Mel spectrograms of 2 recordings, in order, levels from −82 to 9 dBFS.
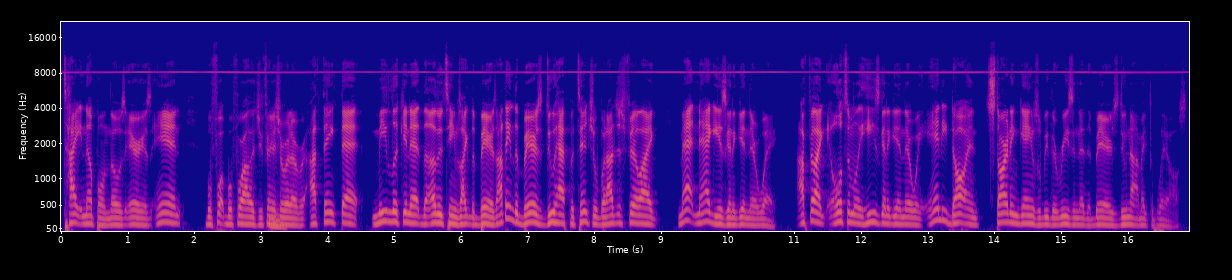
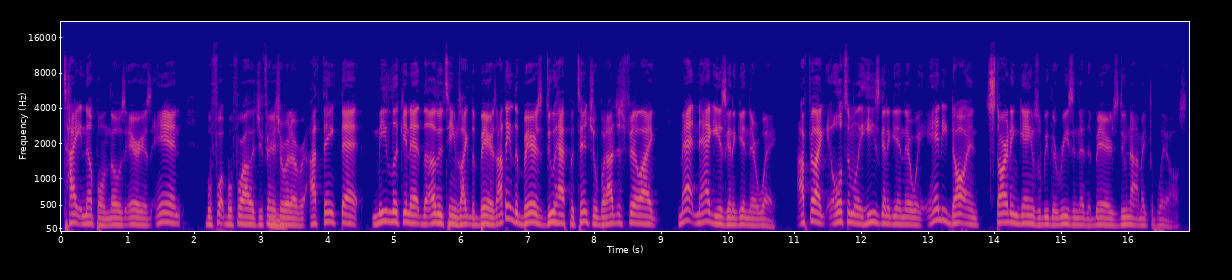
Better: second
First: high-pitched whine; noticeable; throughout; 8 kHz, 15 dB below the speech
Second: none

